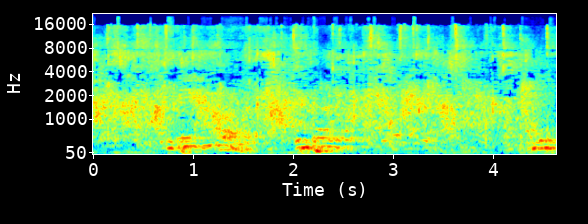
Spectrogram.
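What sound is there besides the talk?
convention audience applause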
